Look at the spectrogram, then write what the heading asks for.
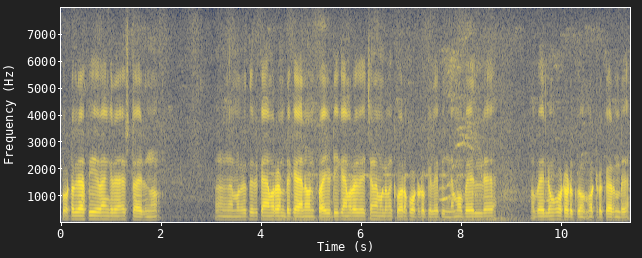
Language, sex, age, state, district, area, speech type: Malayalam, male, 45-60, Kerala, Malappuram, rural, spontaneous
